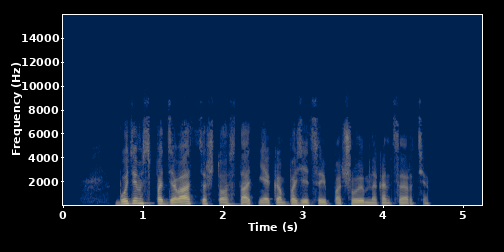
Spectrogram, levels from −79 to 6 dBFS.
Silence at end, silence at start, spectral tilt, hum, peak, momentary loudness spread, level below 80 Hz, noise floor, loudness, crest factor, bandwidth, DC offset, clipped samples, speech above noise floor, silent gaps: 0.7 s; 0.65 s; -6 dB/octave; none; -8 dBFS; 9 LU; -74 dBFS; under -90 dBFS; -28 LUFS; 22 dB; 9.4 kHz; under 0.1%; under 0.1%; over 62 dB; none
